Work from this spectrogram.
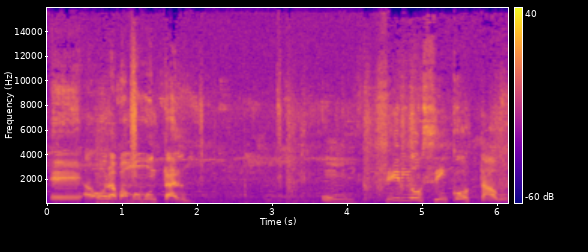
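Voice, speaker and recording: A man with a Puerto Rican accent, a native Spanish speaker, gives a casual hands-on tutorial as a hobbyist, halting, repeating and correcting himself as he goes. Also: sits high. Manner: halting, repetitive, self-correcting. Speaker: amateur radio hobbyist giving a tutorial. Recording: noisy amateur camcorder sound.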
